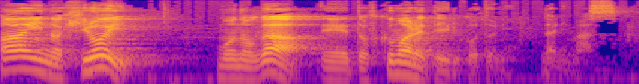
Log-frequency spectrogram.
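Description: Audible room echo surrounds a man speaking at a moderate pace. His fairly high voice moves in very wide pitch swings. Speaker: literature professor. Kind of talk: lecture. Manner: halting, many fillers.

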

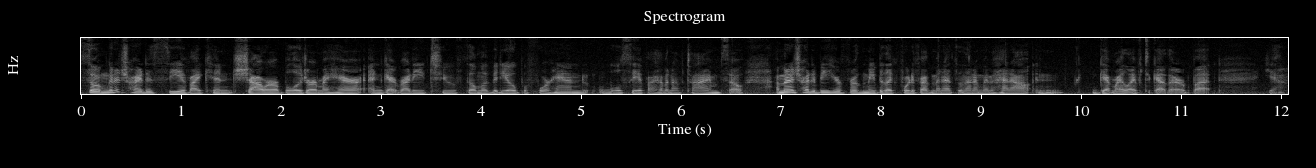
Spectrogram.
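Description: A raspy woman's voice, low in pitch yet fairly bright in tone, at a fast pace with ordinary pitch variation

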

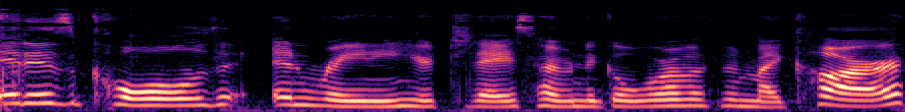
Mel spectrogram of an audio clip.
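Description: A woman at a fairly quick pace, ordinary pitch variation, dry sound with no echo. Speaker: exploration vlogger. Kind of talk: casual vlog chat. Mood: cheerful, slightly chilly. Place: open country. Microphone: phone near.

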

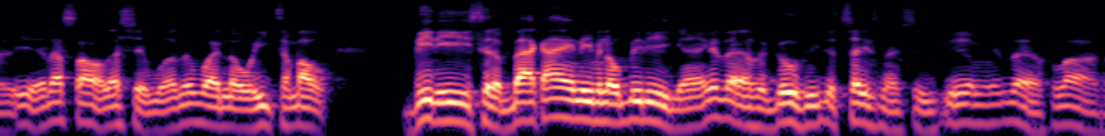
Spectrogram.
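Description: Over a quiet background, a man with a fairly low pitch and a dark, mellow tone talks at a very fast pace. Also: ordinary pitch variation. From Chicago, US. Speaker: interview guest. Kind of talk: casual chat. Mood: dismissive, storytelling. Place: studio.

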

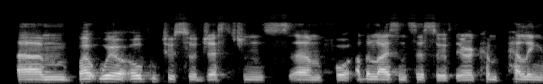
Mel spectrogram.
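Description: The man's pitch is medium and his pace fairly slow. The sound is dry with no echo, over a quiet background. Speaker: software developer. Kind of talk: team meeting update. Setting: video call. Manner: hesitant, many fillers. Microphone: video call.

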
